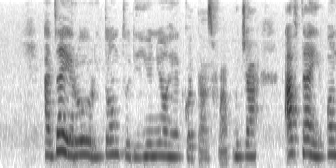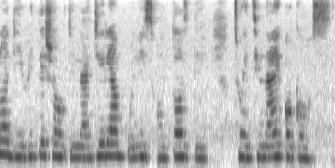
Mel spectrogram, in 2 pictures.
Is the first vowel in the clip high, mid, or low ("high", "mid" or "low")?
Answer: low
